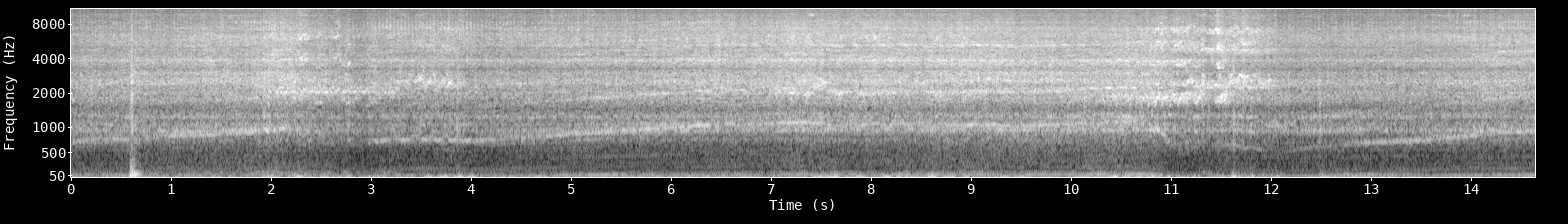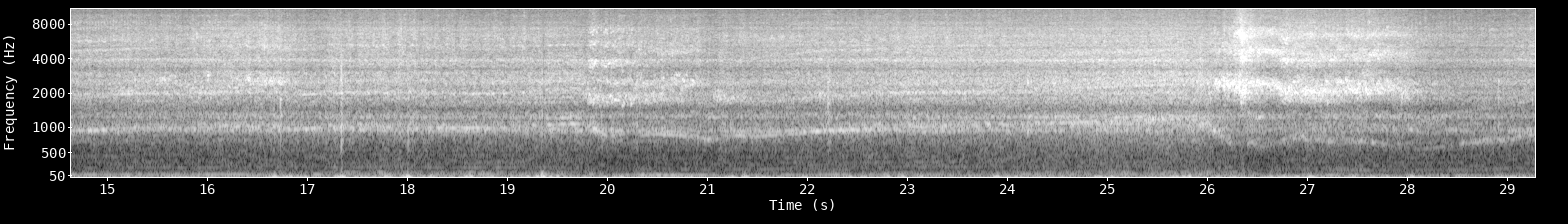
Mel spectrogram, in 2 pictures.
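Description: Car engine driven hard at high revs, its pitch climbing slowly under acceleration and dropping sharply several times as the driver lifts, brakes or shifts, over a steady low rumble.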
